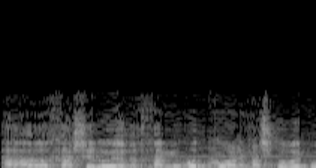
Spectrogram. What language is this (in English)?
Hebrew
